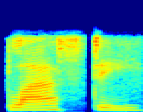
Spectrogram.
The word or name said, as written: blastie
